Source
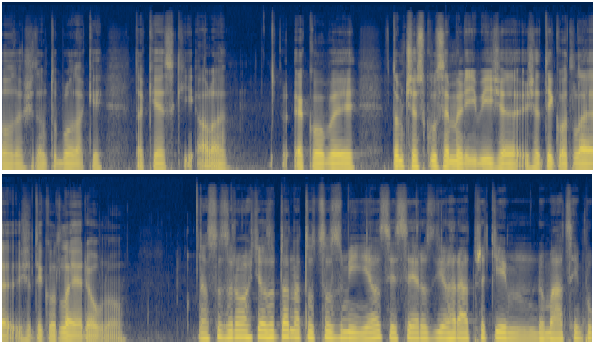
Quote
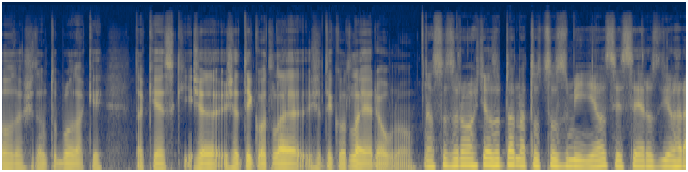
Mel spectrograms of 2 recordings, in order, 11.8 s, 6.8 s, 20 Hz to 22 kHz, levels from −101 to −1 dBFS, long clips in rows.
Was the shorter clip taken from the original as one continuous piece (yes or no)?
no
